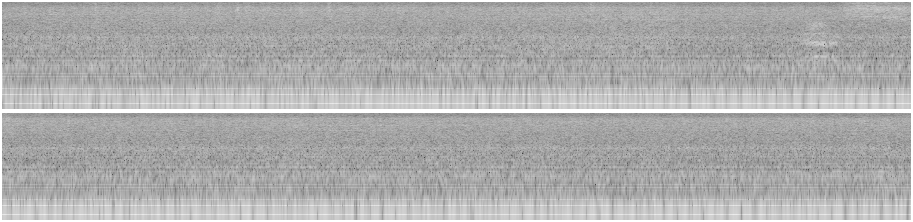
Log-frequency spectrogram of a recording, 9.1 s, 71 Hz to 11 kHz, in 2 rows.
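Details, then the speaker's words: 1993 Dodge D150, first start since April after mice got in and a battery recharge, alternator confirmed working: low, steady idle with an even beat and no knocks, ticks or stumbles; runs smoothly. "Now, just listen to that thing. Tell me if you hear anything weird on it. I think it sounds great."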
